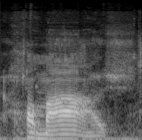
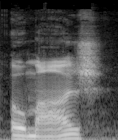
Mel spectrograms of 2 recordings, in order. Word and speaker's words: homage: I mean, it's one thing to pay homage to these, classic science fiction stories as Predator, Aliens, and. I'm sorry. Did you just pronounce the H in homage?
